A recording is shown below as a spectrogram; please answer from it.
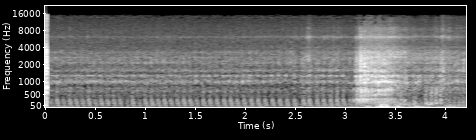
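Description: Dirt bike engine running at low speed, a rapid, even pulsing, swelling louder briefly about three seconds in.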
